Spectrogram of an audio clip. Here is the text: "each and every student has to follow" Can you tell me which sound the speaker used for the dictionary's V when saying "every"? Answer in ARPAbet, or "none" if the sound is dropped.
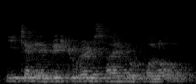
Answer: B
